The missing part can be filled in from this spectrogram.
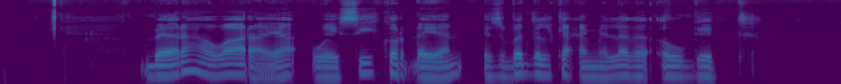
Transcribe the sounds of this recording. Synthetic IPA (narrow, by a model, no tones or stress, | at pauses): bɛːɾɐɦɐwɑːɾɐ̰jɐwɛjsiːkʰɔrɖɛjaːnɪs̬bɐd̪ɛlkʰɐʕɪmɪlɐðɐʔɔwɣɛːd̪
